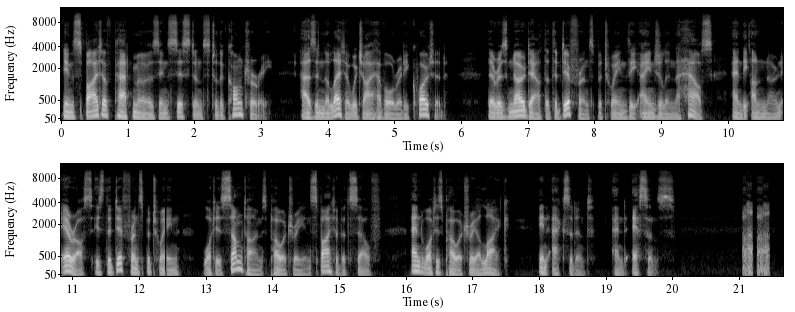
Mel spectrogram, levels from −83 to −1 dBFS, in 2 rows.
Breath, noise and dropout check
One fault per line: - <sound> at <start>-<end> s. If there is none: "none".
- dropout at 12.4-12.4 s
- laugh at 21.1-21.5 s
